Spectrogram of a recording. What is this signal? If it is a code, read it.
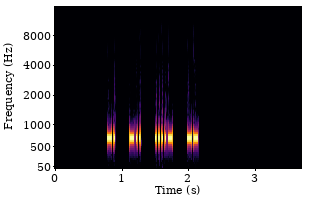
Morse code, heard as a keyed tone, about 51 wpm, spaced as for 28 wpm, 700 Hz. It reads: ND4M
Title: USA Call Signs - 4 Characters - 3x Character Spacing - 50wpm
